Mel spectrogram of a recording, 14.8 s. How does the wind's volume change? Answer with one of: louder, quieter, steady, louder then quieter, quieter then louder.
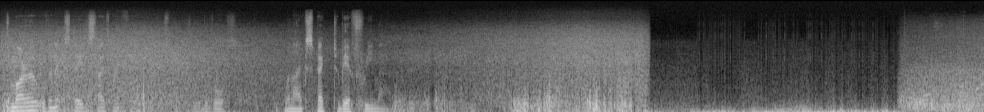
quieter then louder.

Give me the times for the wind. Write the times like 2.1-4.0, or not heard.
0.0-14.7.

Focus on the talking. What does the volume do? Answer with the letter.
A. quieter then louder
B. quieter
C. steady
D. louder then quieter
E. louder
A.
